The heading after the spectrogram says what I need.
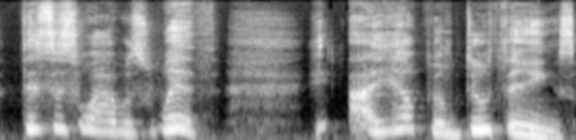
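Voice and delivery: put-on high, explaining girlfriend voice; high-pitched mock woman; imitating woman friend. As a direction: explain it primly in her high voice. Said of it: "She like".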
